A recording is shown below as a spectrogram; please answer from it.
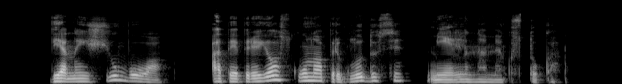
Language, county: Lithuanian, Šiauliai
